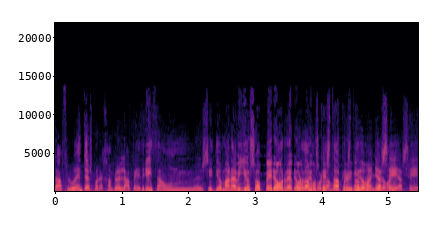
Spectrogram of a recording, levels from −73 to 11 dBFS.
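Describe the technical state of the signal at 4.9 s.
At 4.9 s you're inside a doubled audio track that kicks in abruptly at 3.59 s and runs to the end. The same material is there twice: a full-band copy trails roughly 0.3 s behind, sitting around 5 dB under the original, with no decay or room colour on it. That's likely a second capture path running late, or an edit that left two copies out of step.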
